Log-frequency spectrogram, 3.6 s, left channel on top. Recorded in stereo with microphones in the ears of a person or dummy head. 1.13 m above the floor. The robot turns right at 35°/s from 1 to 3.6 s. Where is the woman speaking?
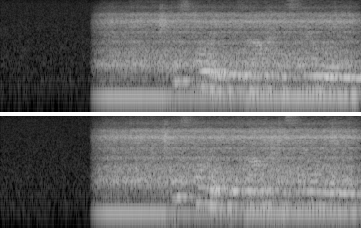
170° right, 6 m; by 3.5 s 105° right, 6 m.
